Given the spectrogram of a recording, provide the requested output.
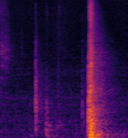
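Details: Older Mercedes car door after extensive lubrication. A couple of light clicks through the first and second check stops, then a solid single thunk as it shuts cleanly with no creak or binding.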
